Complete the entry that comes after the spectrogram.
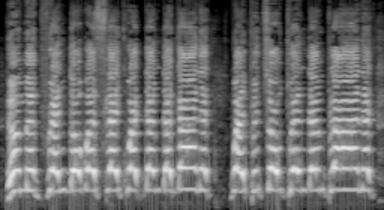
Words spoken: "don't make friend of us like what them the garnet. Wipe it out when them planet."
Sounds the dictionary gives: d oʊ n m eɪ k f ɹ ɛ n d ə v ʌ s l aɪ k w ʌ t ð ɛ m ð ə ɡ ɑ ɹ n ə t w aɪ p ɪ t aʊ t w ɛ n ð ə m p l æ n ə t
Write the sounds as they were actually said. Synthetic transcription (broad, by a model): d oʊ m eɪ k f ɹ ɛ n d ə w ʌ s l aɪ k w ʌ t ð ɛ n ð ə ɡ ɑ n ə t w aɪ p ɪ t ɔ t w ɛ n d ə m p l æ n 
